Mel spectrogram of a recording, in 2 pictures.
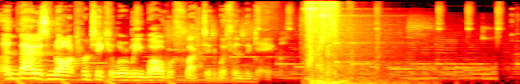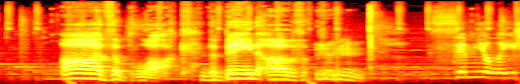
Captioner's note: cough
